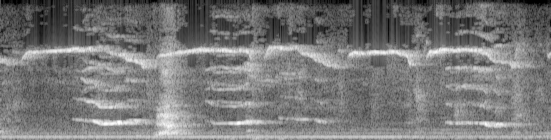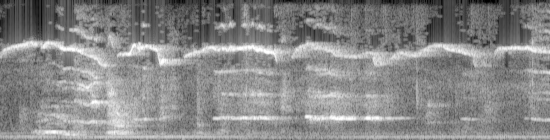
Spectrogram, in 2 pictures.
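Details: A Phu Quoc Ridgeback being mated for the first time gives high, wavering whines and sharp yelps over a steady electrical hum.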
